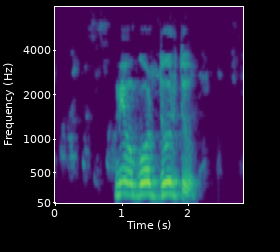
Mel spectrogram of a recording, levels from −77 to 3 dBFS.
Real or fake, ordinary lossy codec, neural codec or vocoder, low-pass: real; MP3, 32 kbps; none; 7.2 kHz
